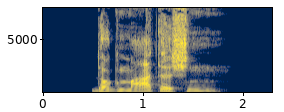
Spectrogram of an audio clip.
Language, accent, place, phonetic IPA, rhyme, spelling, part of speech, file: German, Germany, Berlin, [dɔˈɡmaːtɪʃn̩], -aːtɪʃn̩, dogmatischen, adjective, De-dogmatischen.ogg
- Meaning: inflection of dogmatisch: 1. strong genitive masculine/neuter singular 2. weak/mixed genitive/dative all-gender singular 3. strong/weak/mixed accusative masculine singular 4. strong dative plural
